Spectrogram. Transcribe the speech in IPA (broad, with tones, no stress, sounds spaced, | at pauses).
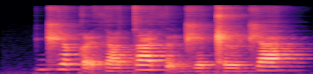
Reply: d͡ʒ i˥ q ḭ˩ θ ɛ˩ tˤ i˥ θ ə̰˩ d͡ʒ ɛ˩ ǁ ə˞˩ t͡ʃ a˥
